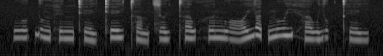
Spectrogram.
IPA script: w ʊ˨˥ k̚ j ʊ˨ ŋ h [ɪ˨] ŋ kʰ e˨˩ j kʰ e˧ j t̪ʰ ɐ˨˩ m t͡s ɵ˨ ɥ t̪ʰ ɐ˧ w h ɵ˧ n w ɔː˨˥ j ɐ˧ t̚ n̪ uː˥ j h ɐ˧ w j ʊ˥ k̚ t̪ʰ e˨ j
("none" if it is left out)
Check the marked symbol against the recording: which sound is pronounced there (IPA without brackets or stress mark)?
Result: ɪ˨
